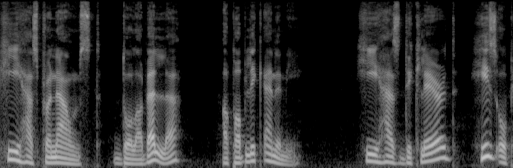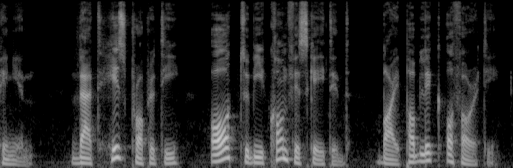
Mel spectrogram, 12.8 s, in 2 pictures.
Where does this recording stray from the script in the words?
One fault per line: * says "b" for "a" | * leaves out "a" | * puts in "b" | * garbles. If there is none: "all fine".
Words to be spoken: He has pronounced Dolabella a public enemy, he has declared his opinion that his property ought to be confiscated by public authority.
all fine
